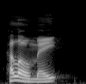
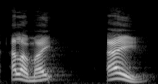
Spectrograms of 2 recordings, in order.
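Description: First: British slang in an American accent. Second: Loud, high mock-British greeting; bad British accent. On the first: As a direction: say the British greeting with plain American vowels. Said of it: "but with an American accent". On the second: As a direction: do a hammed-up, badly faked British accent. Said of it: "British accent is so bad". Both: Shown as a demonstration.

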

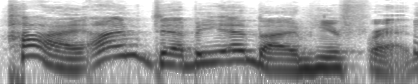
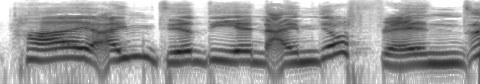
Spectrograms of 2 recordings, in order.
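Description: First: Doll voice quote. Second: Lightly put-on bad German accent; terrible German accent. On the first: Retold or imitated. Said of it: "dolls that say". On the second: A hint of the fake German man's accent, quoting the doll line. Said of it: "He has such a terrible accent".

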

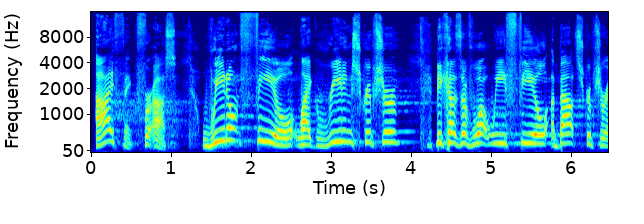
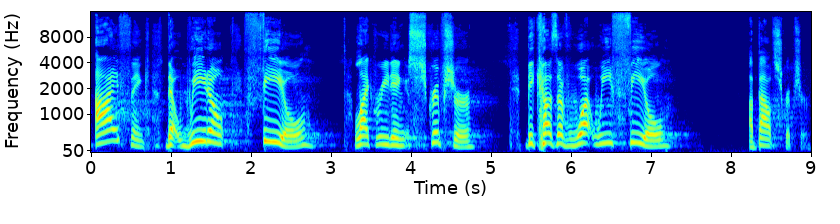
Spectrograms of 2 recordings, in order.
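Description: First: Slow repeat. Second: Slow, weighty, every word laid down; slow emphasis. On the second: Pastor slows down to stress his point. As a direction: spell the point out slowly. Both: Shown as a demonstration. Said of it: "Let me say that again".

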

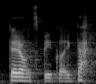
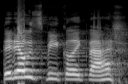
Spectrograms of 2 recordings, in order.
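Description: First: Said in the usual way. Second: "don't" punched, the whole line louder and higher; emphatic repeat. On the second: Shown as a demonstration. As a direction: lean hard on "don't".

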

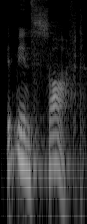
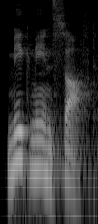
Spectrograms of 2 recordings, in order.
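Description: First: Said in the usual way. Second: "Meek means soft" spoken slowly, each word weighted; slow emphatic definition. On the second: Shown as a demonstration.

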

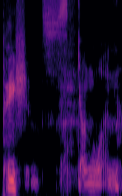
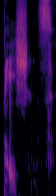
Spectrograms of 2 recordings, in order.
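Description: First: Soft breathy dark mentor voice; calm gentle wise voice. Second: Hushed, slow, like a dark mentor; calm gentle wise voice. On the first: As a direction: hush it down, slow and wise. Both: Retold or imitated. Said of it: "Darth Vader's all like".

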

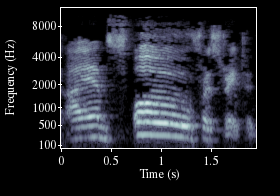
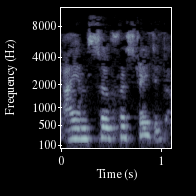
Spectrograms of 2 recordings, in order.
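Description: First: Drawn out slowly, louder, laughing through it; mock-whine "I am so frustrated" with a laugh; hammed-up frustrated complaint; slow exasperated moan. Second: Said in the usual way. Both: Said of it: "I kept telling everybody".

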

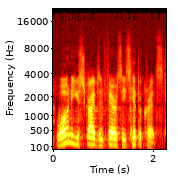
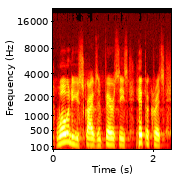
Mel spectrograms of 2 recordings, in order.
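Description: First: Said in the usual way. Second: Louder, forceful woe; raised denouncing voice. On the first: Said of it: "speaking at such a high level of tone". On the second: Retold or imitated. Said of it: "speaking at such a high level of tone here".

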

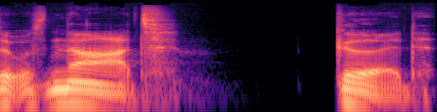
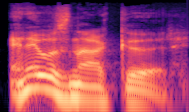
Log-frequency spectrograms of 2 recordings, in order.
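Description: First: Slow "not", pause, then a low falling "good"; stress with a pause. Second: Said in the usual way. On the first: Real, not acted.

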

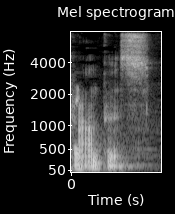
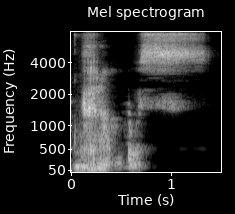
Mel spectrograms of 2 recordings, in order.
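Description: First: Krampus breathed out in a hushed trailer whisper. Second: Krampus whispered with a rising trailer tone. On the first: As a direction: hiss Krampus like a movie trailer. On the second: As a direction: breathe Krampus like an ad voiceover. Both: Retold or imitated. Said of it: "can't stop myself from saying Krampus".

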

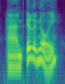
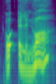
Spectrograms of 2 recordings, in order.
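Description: First: Said in the usual way. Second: Illinois said ill-in-WAH, French style. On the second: Shown as a demonstration. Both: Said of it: "said it with a French accent".

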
